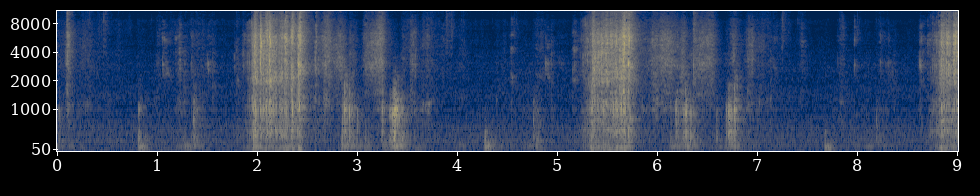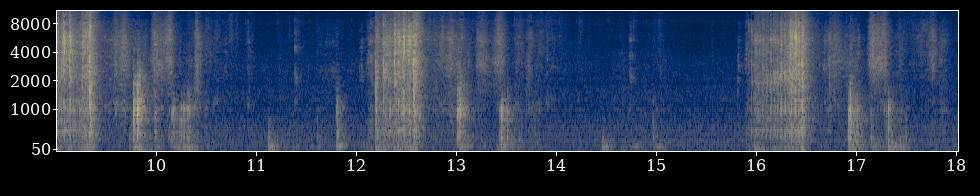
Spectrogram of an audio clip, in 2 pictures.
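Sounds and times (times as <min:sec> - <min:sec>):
cards shuffled by hand: 0:01.2 - 0:03.8, 0:05.2 - 0:07.2, 0:08.7 - 0:10.7, 0:11.8 - 0:13.9, 0:15.9 - 0:17.9.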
